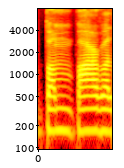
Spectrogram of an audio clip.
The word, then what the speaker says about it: Bambara: So in Bambara language, pardon me if I mispronounced that. – Oh, guys. – Go. No, you did it.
